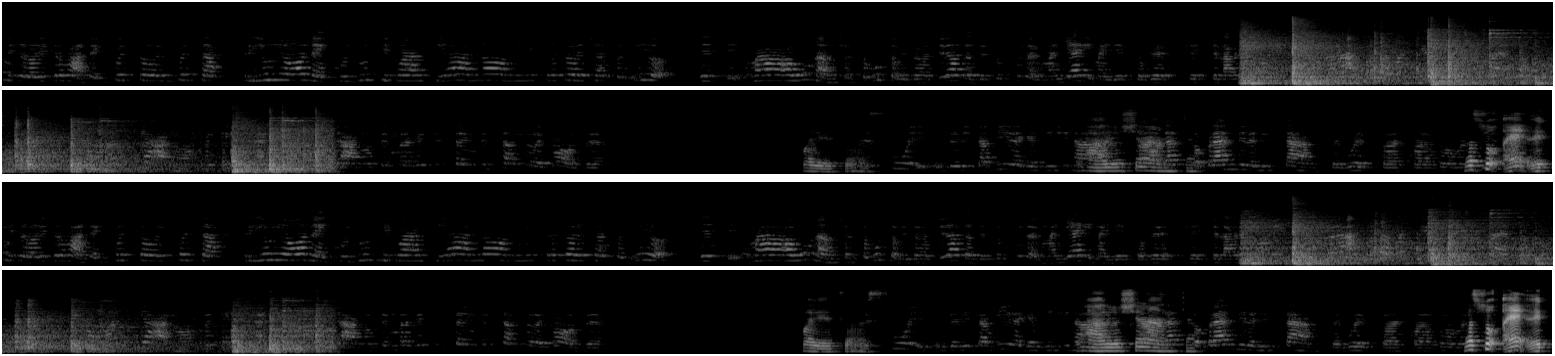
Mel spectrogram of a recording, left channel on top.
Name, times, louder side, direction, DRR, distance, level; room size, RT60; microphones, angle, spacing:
voice 1, 0.0-19.7 20.0-21.5 24.1-30.4, equal, 40° left, 2.2 m, -51 dB
sound 1, 12.4-18.8, left 3 dB, 70° left, 0.6 m, -39 dB
voice 2, 23.5-24.2 26.3-27.2 30.1-30.9, right 7 dB, 75° right, 0.4 m, -33 dB
4.7 x 2.1 x 3.4 m
head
